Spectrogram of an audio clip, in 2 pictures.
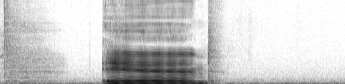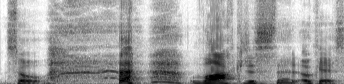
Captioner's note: laughing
